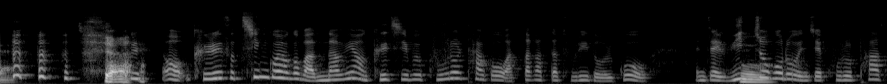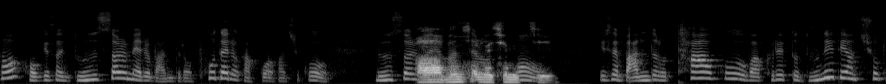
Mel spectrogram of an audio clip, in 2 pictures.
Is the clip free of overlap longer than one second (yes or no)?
no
